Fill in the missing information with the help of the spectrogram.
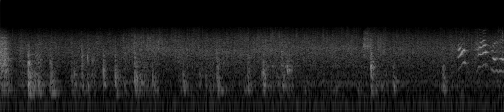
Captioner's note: rain patters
